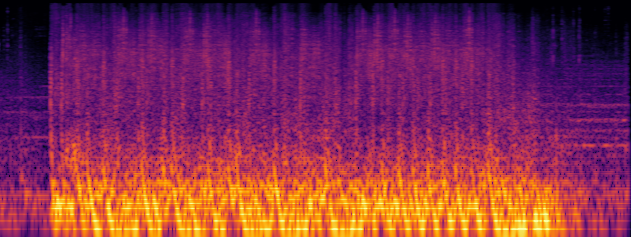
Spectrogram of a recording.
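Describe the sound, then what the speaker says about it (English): Rapid gunfire from the video game Rogue Trader erupts into a dense, continuous barrage of booming shots lasting about five seconds, loud and close, then cuts off abruptly. "I'm gonna rapid fire down there."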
